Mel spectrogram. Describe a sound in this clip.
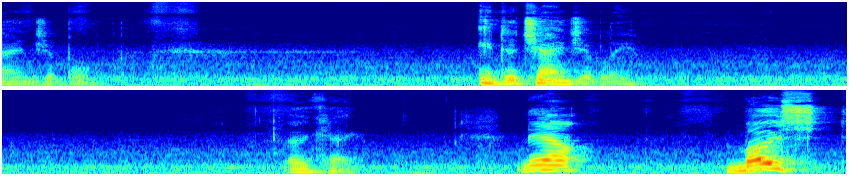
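An older man speaks calmly in short phrases over an online call.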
